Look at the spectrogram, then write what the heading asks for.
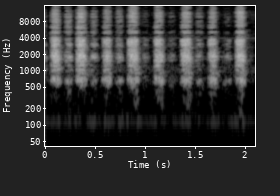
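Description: A person imitates a dog panting: quick, rhythmic, breathy huffs, about a dozen evenly spaced puffs at close range with nothing else heard.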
